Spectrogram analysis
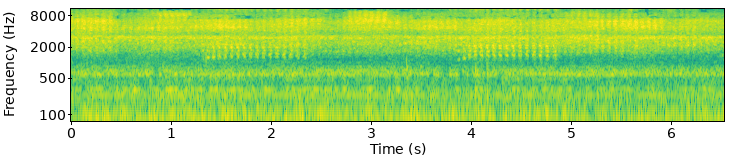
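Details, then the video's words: Katydid chorus in Hill Country near San Antonio, Texas: many loud insects produce a harsh, buzzy high drone with repeated swells about every second and a half, plus a faint ticking pulse. "Sounds of Loud Katydid Insects"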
